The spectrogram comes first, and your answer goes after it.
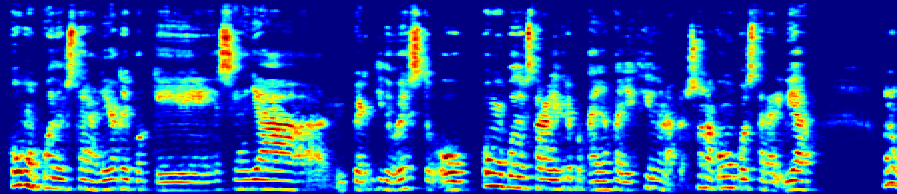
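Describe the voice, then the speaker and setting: A woman in her thirties talks as a psychologist, calm and candid, often pausing to find her words. Her voice rings in a roomy space, picked up from a little distance. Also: medium pitch. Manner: calm, candid, with many pauses. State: voice breaking with emotion. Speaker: psychologist and podcast host. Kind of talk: reflective self-help talk. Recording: roomy echo, mic at a distance.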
